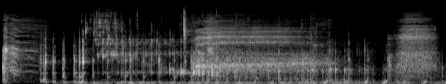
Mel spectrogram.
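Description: Beer pours from an unwieldy bottle, a steady rushing, gurgling stream of liquid with scattered clicks and splashes. The sound holds fairly loud for a few seconds, then eases.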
